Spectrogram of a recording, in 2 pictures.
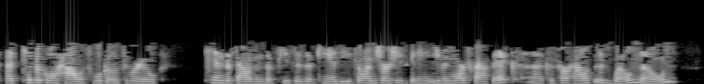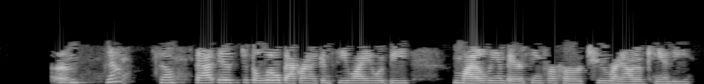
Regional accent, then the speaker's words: Wichita, Kansas, United States; She is almost full-time living in Wichita, my hometown.

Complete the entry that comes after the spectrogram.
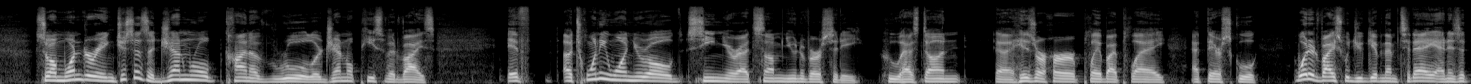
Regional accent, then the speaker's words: New York, United States; I've enjoyed, as a New Yorker, your work for many, many years.

